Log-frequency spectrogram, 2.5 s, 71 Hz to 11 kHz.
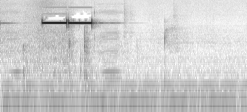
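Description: SENSIT P100 carbon monoxide monitor's alarm beeper giving one high-pitched beep of about half a second, starting about half a second in, as the unit runs its warm-up self-test. A steady low hum lies underneath.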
